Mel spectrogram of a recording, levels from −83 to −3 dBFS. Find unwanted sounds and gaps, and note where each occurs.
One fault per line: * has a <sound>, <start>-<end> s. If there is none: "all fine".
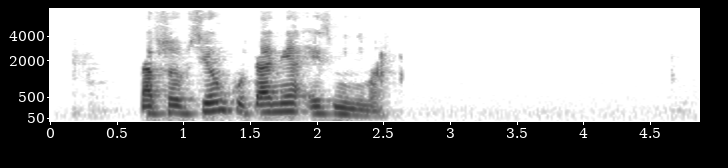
all fine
